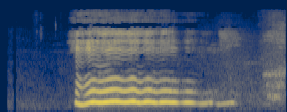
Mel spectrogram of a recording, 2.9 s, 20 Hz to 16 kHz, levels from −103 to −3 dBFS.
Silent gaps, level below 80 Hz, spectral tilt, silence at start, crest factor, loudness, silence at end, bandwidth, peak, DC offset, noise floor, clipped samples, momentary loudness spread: none; -82 dBFS; -3 dB/octave; 0.75 s; 14 dB; -21 LUFS; 0 s; 10.5 kHz; -8 dBFS; under 0.1%; -68 dBFS; under 0.1%; 21 LU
